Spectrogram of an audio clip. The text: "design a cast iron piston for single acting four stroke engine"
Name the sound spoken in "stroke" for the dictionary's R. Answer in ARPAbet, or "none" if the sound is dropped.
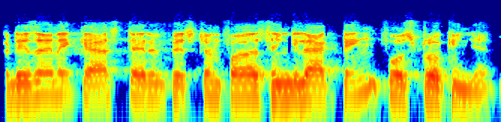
R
